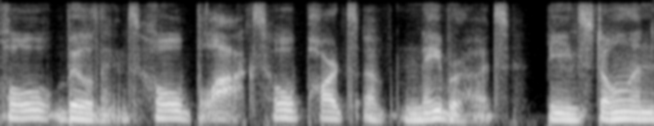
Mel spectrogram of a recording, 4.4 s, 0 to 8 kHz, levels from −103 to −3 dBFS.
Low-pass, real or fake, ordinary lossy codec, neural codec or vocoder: 7.2 kHz; fake; Opus, 64 kbps; vocoder, 44.1 kHz, 128 mel bands, Pupu-Vocoder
